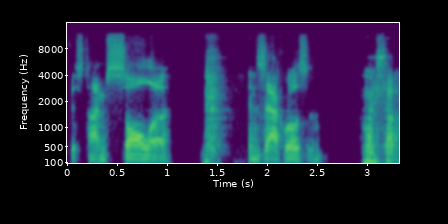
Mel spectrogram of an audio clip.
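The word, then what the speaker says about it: Saleh: with a new quarterback robert salah yes i pronounced it right this time salah and zach wilson i saw i saw the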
